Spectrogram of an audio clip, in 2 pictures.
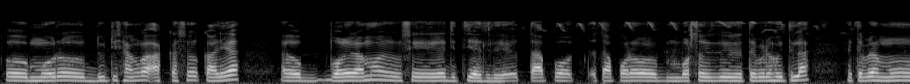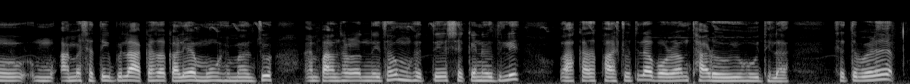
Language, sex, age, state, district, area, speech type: Odia, male, 18-30, Odisha, Ganjam, rural, spontaneous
